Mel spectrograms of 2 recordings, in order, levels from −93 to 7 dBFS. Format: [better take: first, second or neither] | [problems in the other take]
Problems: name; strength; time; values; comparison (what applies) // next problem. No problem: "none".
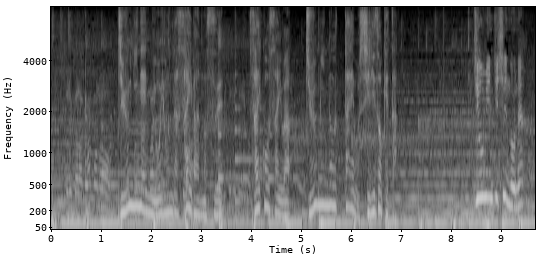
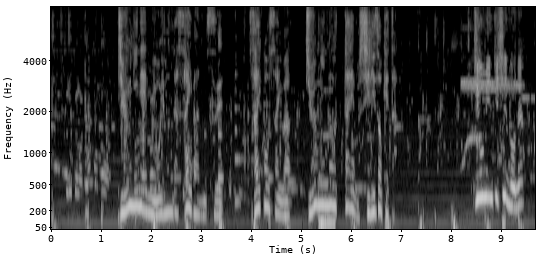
first | noise reduction (classical method spectral subtraction)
